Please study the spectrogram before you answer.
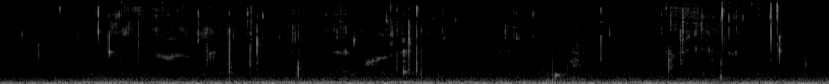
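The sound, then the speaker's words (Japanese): Wet, squishy rubbing as warming cream is massaged into the ears, with many soft crackles and smacks in a continuous, even texture and no talking. “この暖かさを利用して、耳を揉ませていただきます。”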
